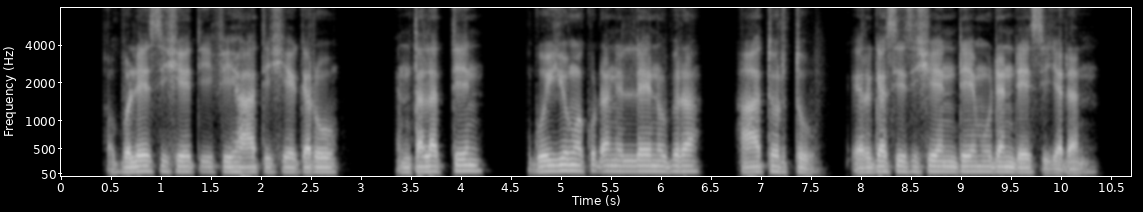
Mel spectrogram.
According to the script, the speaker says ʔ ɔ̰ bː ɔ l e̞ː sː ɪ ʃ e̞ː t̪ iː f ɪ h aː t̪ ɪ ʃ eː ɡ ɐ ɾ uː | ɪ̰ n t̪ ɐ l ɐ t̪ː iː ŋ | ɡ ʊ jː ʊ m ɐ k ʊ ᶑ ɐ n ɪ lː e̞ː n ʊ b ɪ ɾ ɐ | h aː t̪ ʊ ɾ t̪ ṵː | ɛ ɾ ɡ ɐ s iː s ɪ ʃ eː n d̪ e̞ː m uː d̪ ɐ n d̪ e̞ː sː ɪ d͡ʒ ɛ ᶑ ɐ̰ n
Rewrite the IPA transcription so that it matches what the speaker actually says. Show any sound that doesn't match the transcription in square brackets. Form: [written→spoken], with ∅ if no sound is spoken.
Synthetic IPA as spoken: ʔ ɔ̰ bː ɔ l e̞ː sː ɪ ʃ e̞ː t̪ iː f ɪ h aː t̪ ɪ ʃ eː ɡ ɐ ɾ uː | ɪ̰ n t̪ ɐ l ɐ t̪ː iː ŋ | ɡ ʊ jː ʊ m ɐ k ʊ ᶑ ɐ n ɪ lː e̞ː n ʊ b ɪ ɾ ɐ | h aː t̪ ʊ ɾ t̪ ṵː | ɛ ɾ ɡ ɐ s iː s ɪ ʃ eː n d̪ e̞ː m uː d̪ ɐ n d̪ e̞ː sː ɪ d͡ʒ ɛ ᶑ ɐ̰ n

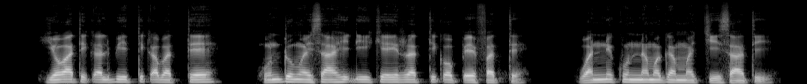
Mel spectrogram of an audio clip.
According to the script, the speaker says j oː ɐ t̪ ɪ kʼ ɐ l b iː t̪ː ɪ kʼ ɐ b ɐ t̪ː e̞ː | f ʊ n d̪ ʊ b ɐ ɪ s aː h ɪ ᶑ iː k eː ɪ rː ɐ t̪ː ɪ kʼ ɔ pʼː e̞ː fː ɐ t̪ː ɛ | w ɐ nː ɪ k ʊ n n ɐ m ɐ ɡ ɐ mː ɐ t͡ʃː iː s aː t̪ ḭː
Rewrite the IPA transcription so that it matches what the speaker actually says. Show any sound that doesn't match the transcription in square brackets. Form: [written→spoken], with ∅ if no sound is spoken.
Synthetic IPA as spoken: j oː ɐ t̪ ɪ kʼ ɐ l b iː t̪ː ɪ kʼ ɐ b ɐ t̪ː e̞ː | [f→h] ʊ n d̪ ʊ [b→m] ɐ ɪ s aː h ɪ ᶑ iː k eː ɪ rː ɐ t̪ː ɪ kʼ ɔ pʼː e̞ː fː ɐ t̪ː ɛ | w ɐ nː ɪ k ʊ n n ɐ m ɐ ɡ ɐ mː ɐ t͡ʃː iː s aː t̪ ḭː

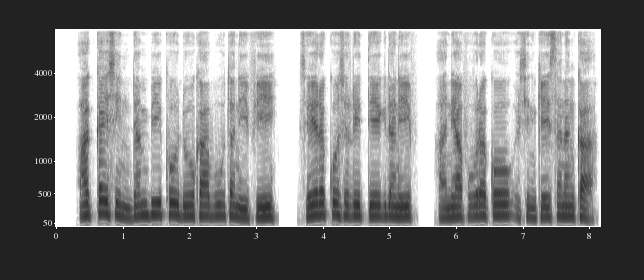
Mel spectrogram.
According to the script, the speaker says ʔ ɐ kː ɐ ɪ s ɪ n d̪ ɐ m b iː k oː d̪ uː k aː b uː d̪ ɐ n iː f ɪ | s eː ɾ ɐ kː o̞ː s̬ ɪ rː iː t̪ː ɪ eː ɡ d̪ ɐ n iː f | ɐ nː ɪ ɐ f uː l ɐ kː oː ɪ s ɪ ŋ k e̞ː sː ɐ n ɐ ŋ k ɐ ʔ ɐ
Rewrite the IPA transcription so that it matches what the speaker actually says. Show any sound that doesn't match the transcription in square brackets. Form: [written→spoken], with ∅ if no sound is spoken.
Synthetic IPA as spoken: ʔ ɐ kː ɐ ɪ s ɪ n d̪ ɐ m b iː k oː d̪ uː k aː b uː [d̪→t̪] ɐ n iː f ɪ | s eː ɾ ɐ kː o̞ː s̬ ɪ rː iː t̪ː ɪ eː ɡ d̪ ɐ n iː f | ɐ [nː→n] ɪ ɐ f uː [l→ɾ] ɐ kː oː ɪ s ɪ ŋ k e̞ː sː ɐ n ɐ ŋ k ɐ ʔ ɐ

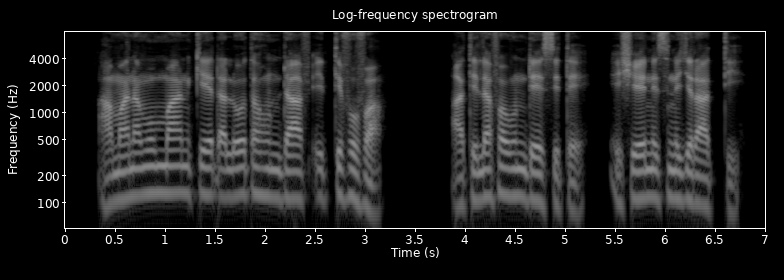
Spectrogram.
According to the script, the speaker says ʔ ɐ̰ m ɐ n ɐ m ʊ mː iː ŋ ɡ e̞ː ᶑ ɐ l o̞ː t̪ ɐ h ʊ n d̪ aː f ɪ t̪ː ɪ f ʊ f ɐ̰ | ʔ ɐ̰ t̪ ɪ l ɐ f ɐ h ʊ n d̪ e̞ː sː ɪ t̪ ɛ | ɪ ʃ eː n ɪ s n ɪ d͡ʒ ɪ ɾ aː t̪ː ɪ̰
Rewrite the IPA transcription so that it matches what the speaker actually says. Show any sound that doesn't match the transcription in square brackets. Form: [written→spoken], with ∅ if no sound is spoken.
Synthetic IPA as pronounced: ʔ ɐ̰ m ɐ n ɐ m ʊ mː [iː→aː] ŋ [ɡ→k] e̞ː ᶑ ɐ l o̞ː t̪ ɐ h ʊ n d̪ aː f ɪ t̪ː ɪ f ʊ f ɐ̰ | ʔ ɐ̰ t̪ ɪ l ɐ f ɐ h ʊ n d̪ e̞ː sː ɪ t̪ ɛ | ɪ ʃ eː n ɪ s n ɪ d͡ʒ ɪ ɾ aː t̪ː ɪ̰

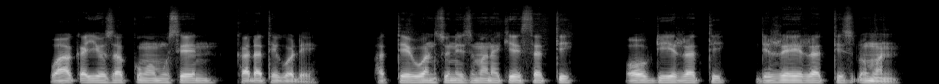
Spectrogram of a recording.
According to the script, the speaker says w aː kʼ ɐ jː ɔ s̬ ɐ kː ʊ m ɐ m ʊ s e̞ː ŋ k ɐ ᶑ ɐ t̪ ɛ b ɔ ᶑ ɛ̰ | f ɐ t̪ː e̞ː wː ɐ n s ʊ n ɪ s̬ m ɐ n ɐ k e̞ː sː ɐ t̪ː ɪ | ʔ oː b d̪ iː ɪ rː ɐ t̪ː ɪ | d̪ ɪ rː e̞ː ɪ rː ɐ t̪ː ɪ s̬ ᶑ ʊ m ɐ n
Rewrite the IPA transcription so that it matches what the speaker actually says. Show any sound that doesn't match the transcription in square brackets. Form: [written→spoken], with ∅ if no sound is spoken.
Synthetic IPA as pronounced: w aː kʼ ɐ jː ɔ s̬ ɐ kː ʊ m ɐ m ʊ s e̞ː ŋ k ɐ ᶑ ɐ t̪ ɛ [b→ɡ] ɔ ᶑ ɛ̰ | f ɐ t̪ː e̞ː wː ɐ n s ʊ n ɪ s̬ m ɐ n ɐ k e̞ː sː ɐ t̪ː ɪ | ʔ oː b d̪ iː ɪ rː ɐ t̪ː ɪ | d̪ ɪ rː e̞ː ɪ rː ɐ t̪ː ɪ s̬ ᶑ ʊ m ɐ n

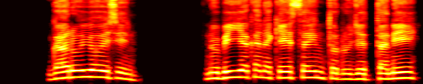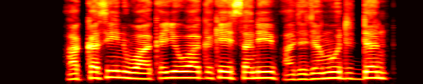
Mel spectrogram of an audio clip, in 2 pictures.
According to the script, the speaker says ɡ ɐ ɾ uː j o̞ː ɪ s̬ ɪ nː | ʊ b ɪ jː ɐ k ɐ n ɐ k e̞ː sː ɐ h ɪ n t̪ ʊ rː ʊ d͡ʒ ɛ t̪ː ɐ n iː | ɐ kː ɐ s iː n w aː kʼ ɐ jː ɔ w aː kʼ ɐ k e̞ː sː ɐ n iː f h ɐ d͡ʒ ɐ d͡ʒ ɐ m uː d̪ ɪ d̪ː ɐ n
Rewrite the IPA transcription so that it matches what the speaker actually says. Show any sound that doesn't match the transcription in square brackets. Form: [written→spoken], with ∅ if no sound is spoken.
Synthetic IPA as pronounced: ɡ ɐ ɾ uː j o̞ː ɪ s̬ ɪ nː | ʊ b ɪ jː ɐ k ɐ n ɐ k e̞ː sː ɐ h ɪ n t̪ ʊ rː ʊ d͡ʒ ɛ t̪ː ɐ n iː | ɐ kː ɐ s iː n w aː kʼ ɐ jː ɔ w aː kʼ ɐ k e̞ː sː ɐ n iː f h ɐ d͡ʒ ɐ d͡ʒ ɐ m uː d̪ ɪ d̪ː ɐ n

